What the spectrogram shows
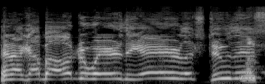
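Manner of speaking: put-on very high-pitched, drunk-sounding, hyped-up delivery. Contrasting how one talks sober and drunk: imitating own drunk self. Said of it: "And if I'm drunk, I'm like".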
